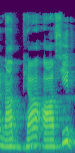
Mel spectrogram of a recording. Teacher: पूर्व में नाभ्या में अंतिम में आ दीर्घ है और आसीद का आदि वाला आ दीर्घ है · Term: पिपीलिका विवृति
